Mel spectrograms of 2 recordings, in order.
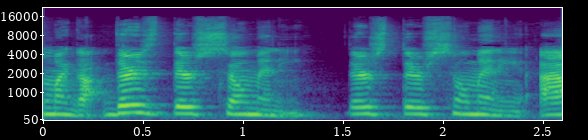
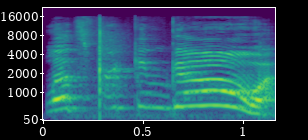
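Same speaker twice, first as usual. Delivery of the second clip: excited cheer; 12 semitones higher than usual. Real, not acted. Celebrating subscriber milestone.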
